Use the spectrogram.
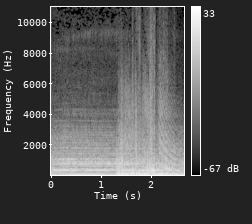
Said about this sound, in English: The guys are trying to get away, and they get blown up by some missile.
